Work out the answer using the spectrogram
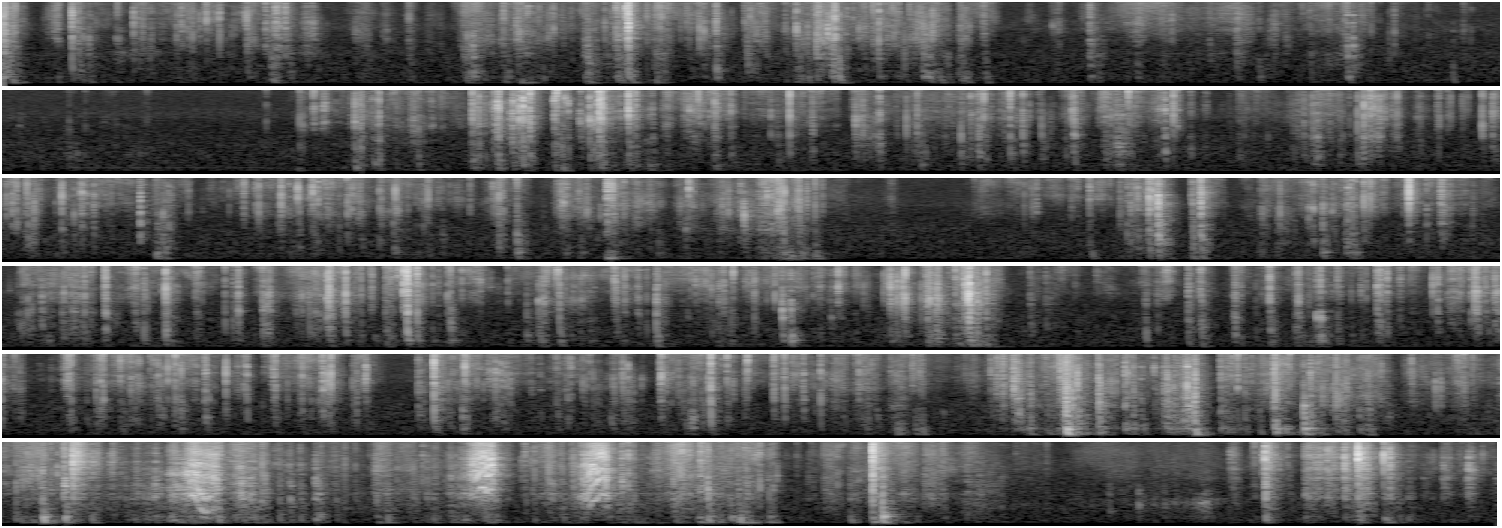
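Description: Clear plastic binder pocket pages crinkling and rustling as photocards are slid in and out of the sleeves and the pages are turned. The sound comes in short irregular bursts with brief pauses, louder and denser near the end.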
